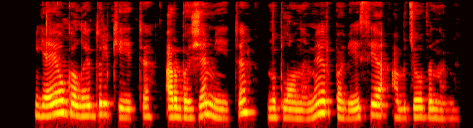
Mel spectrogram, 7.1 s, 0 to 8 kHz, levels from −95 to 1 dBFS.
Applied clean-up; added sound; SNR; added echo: none; none; none; none.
